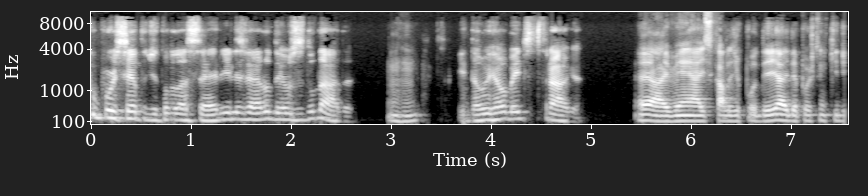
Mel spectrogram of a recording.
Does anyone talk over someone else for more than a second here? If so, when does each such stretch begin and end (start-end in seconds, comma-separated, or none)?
none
